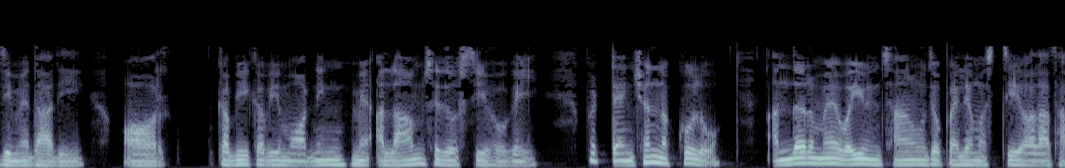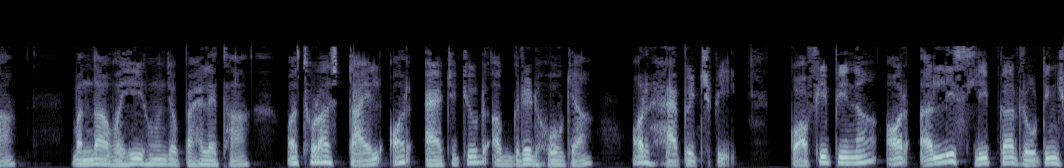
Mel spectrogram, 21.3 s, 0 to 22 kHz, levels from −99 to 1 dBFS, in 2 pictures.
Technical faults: AAC compression

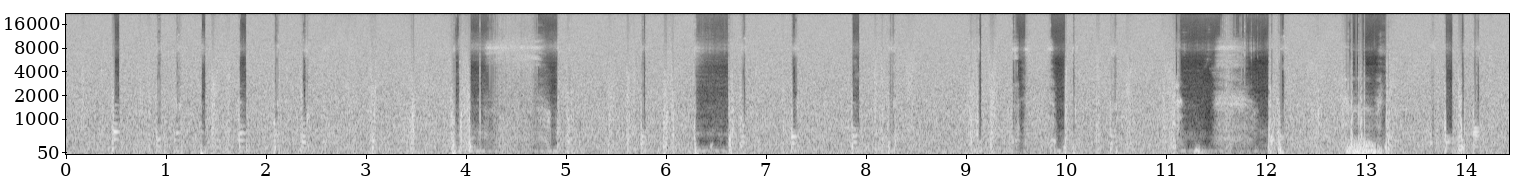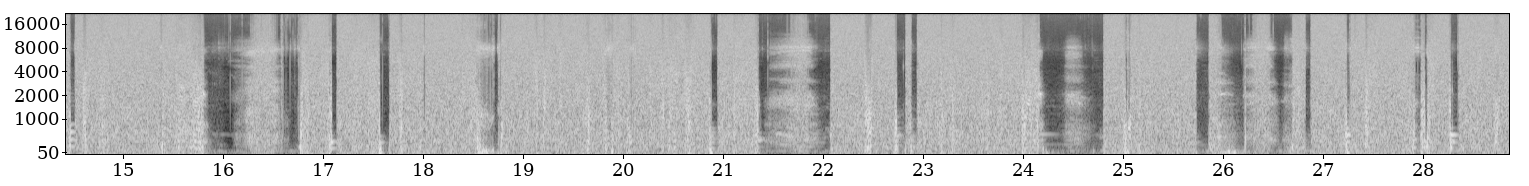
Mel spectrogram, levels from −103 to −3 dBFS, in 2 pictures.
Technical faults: samples built from the wrong bytes

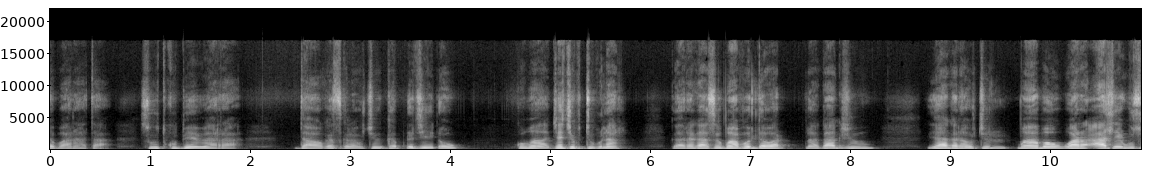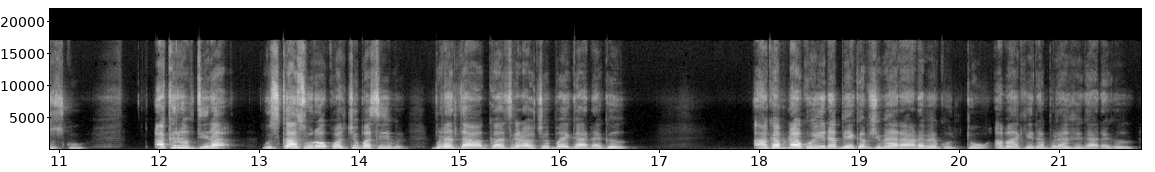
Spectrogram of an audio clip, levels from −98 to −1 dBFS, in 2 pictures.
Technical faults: none

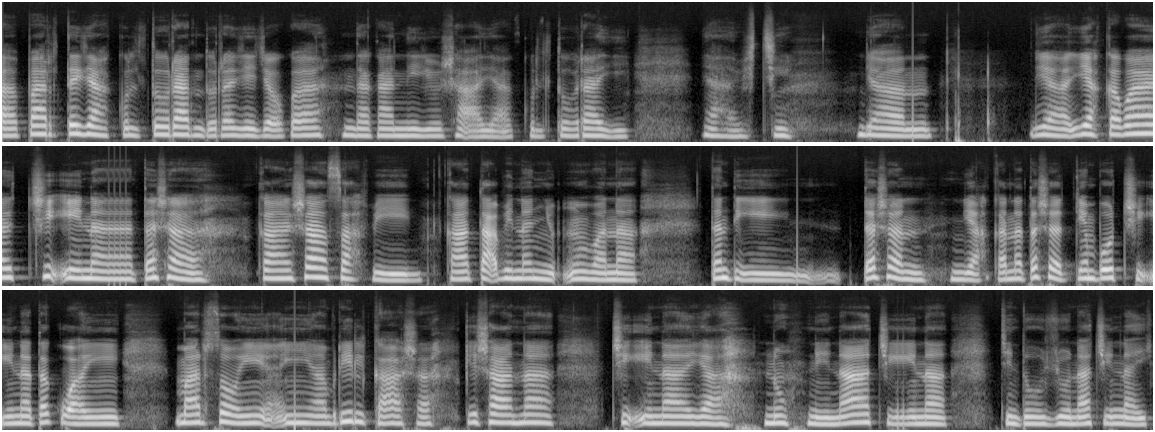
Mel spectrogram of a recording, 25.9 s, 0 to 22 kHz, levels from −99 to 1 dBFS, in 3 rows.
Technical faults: repeated buffer

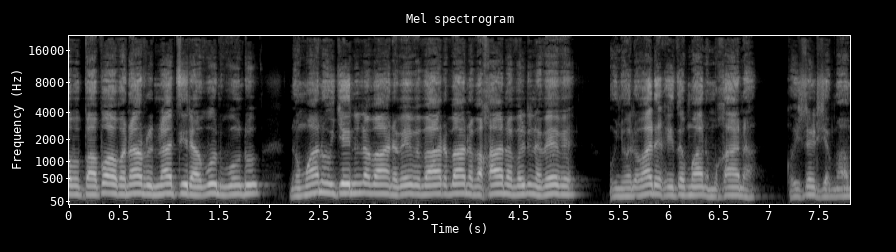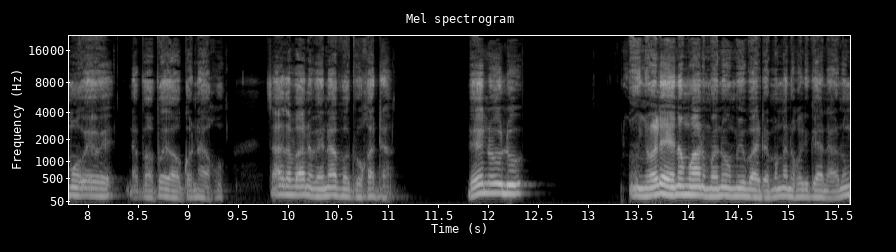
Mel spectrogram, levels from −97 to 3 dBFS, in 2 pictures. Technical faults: none

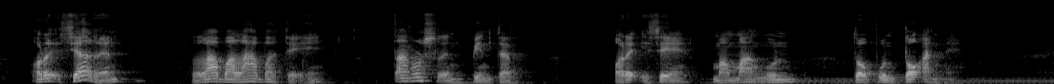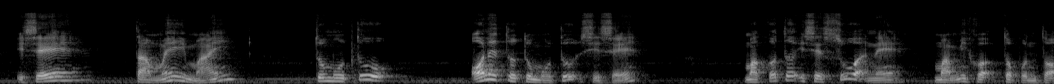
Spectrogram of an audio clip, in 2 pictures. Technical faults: low-delay AAC compression

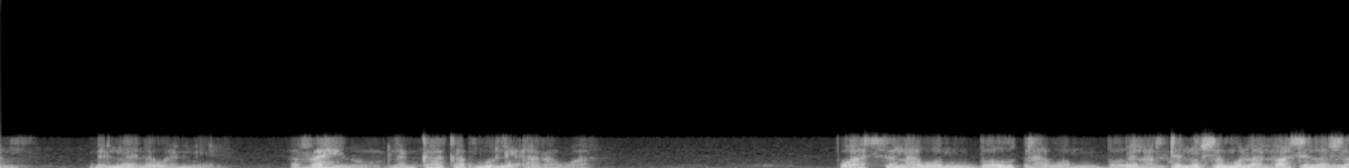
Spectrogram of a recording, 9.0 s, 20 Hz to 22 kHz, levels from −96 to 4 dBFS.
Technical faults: Opus compression; doubled audio track

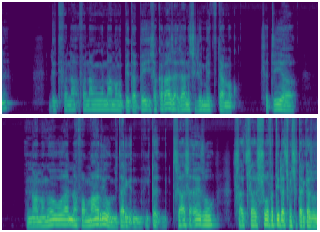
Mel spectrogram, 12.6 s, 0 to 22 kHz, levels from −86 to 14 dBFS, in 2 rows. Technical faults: automatic gain rising

